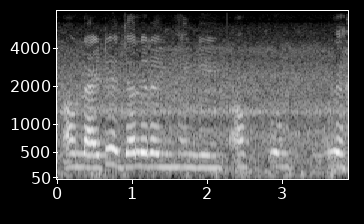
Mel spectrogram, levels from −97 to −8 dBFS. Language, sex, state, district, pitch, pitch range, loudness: Hindi, female, Chhattisgarh, Bilaspur, 240 Hz, 225-250 Hz, -23 LUFS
